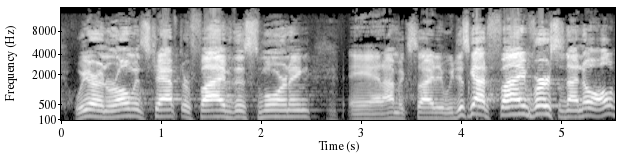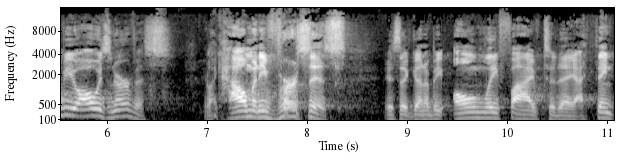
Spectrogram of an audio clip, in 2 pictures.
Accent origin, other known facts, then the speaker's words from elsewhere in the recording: Michigan, United States; And I grew up in Michigan, so when he says Michigan, I say amen.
